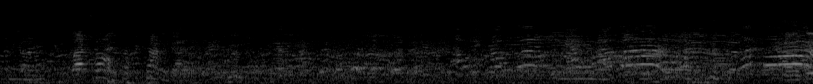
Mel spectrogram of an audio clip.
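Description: Faint, indistinct chatter of several people talking in a bar room, with no music playing.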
